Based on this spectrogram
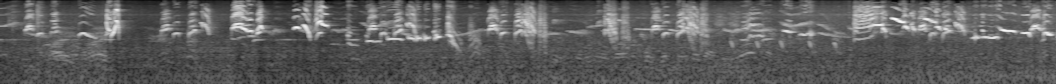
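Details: Energetic Oriental magpie-robin song meant to rouse a lazy magpie-robin's singing and fighting urge: almost continuous rush of high, varied chirps, rapid whistled slurs and clipped notes, barely pausing across the stretch.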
